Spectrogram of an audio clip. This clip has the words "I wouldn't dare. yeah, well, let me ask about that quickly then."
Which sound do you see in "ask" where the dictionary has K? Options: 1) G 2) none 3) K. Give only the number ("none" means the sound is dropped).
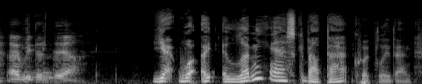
3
